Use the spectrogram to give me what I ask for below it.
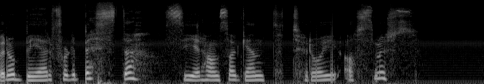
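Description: A steady, raspy buzz sits under the speech from start to finish, about 30 dB below it. This is mains buzz at 60 Hz: sharp switching spikes, twice per mains cycle, leak into the signal and spread harmonics up into the kilohertz range.

Throughout, the speech also sounds swirly, smeared and hollow, with blurred attacks and nothing above 19.9 kHz. This points to generation loss, likely from several passes through MP3 at around 128 kbit/s. Each re-encode quantises on a new frame grid, piling up noise and spectral holes.

From 3.16 to 3.74 s, a burst of gritty crackle tears across the sound and then stops. This is processor overload crackle: a run of roughly ten missed buffer deadlines, consistent with buffers of about 5 ms, each leaving a tiny hard-edged gap of silence.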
